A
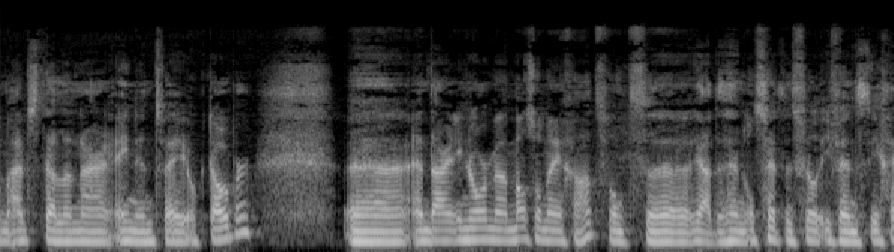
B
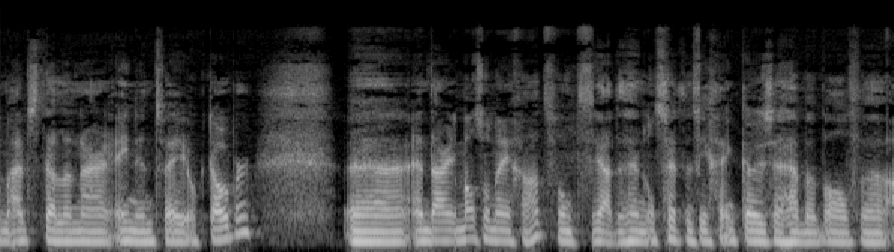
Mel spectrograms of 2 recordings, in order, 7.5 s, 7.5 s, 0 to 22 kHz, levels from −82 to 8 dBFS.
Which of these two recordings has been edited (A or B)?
B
